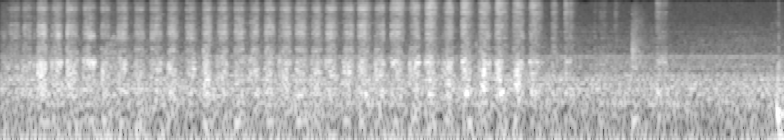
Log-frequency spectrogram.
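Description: A pencil scratches and shades on a spiral-bound paper sketchpad lying flat, making a quick run of bright, dry back-and-forth strokes at about four per second. Fingertips then rub the shaded area, leaving a softer, steady hiss.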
